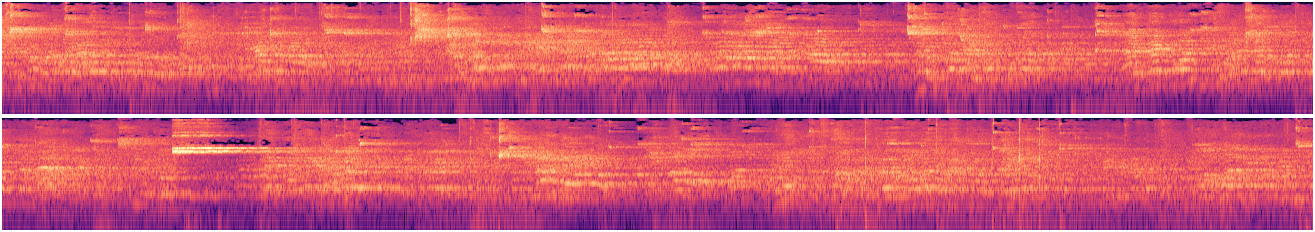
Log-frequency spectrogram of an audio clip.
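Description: Basketball dribbling and sneaker footfalls on a hardwood gym floor under indistinct shouts and chatter from players and the bench, all echoing in a large hall. A short, high-pitched whistle sounds about fifteen seconds in.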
